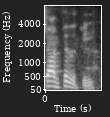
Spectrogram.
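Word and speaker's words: Jean-Philippe: He's calling John the Is it John Pierre? He called him John. It's John Philippe.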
